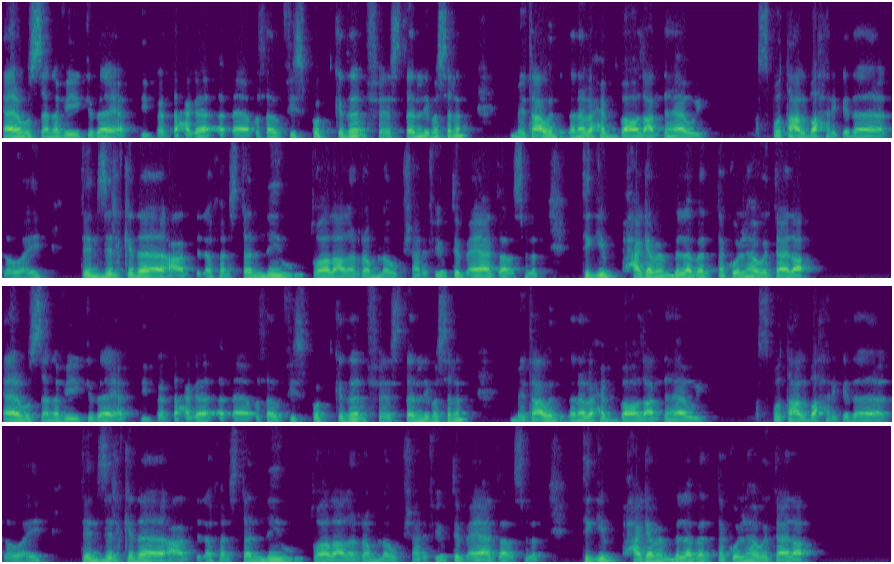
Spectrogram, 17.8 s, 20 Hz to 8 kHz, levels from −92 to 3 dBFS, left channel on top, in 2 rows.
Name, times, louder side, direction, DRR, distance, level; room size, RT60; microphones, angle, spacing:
voice 1, 0.0-4.6 5.1-7.0 7.7-9.3 9.7-14.3 14.7-16.9, left 2 dB, 25° left, 0.4 m, -28 dB
7.0 x 6.2 x 3.5 m
head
